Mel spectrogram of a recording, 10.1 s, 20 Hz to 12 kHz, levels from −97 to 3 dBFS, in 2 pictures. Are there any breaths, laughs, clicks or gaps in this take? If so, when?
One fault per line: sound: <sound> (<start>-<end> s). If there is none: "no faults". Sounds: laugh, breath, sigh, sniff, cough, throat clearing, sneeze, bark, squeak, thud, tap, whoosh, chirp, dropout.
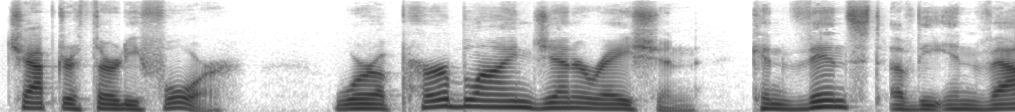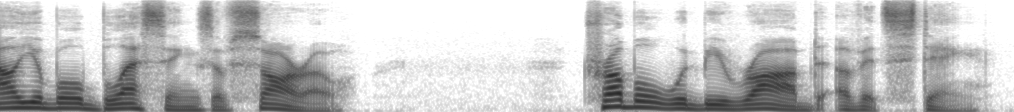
no faults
